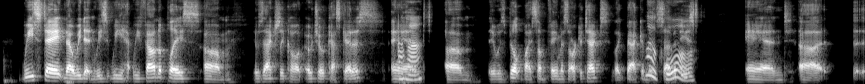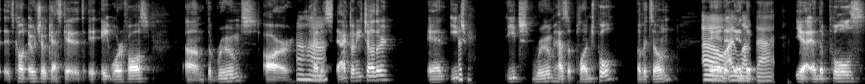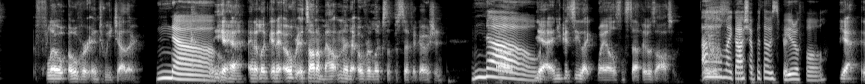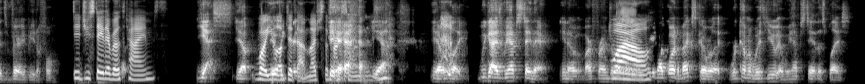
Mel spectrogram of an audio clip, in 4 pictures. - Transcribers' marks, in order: other background noise; tapping; in Spanish: "Ocho"; chuckle; laughing while speaking: "Yeah"; drawn out: "No"; laughing while speaking: "yeah"; laugh
- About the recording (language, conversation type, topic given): English, unstructured, What is your favorite memory from traveling to a new place?
- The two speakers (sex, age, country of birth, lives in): female, 35-39, United States, United States; male, 45-49, United States, United States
